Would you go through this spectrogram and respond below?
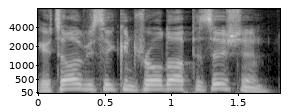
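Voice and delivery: a mocking know-it-all commenter; mocking the haters. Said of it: "So people are like".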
